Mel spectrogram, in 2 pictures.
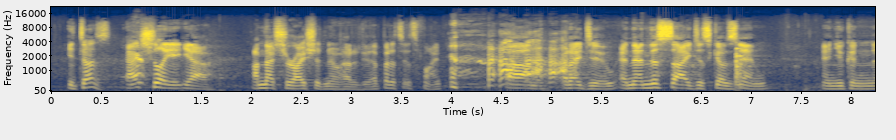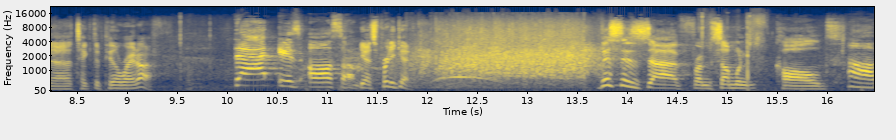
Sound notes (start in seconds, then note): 4.0 laughter; 11.4 applause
